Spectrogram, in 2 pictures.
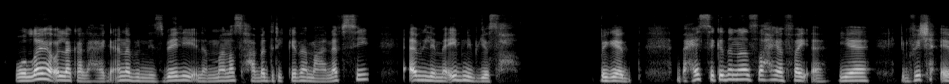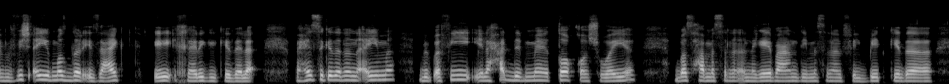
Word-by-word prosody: والله 180 Hz, +9 st, +6 dB
هاقول 195 Hz, -, +6 dB
لك 185 Hz, -5 st, +2 dB
على 145 Hz, -1 st, -3 dB
حاجة، 140 Hz, 0 st, -8 dB
أنا 195 Hz, +1 st, +2 dB
بالنسبة 160 Hz, 0 st, -2 dB
لي 195 Hz, 0 st, 0 dB
لمّا 150 Hz, +2 st, -5 dB
أنا 175 Hz, -, -1 dB
أصحى 185 Hz, -3 st, -5 dB
بدري 170 Hz, 0 st, -4 dB
كده 170 Hz, +2 st, -2 dB
مع 145 Hz, -4 st, -5 dB
نَفْسي 225 Hz, +9 st, -3 dB, 0.4 s
قبل 195 Hz, -, +4 dB
ما 160 Hz, -, -1 dB
ابني 200 Hz, -2 st, +2 dB
بيصحى 150 Hz, -1 st, -6 dB, 0.8 s
بجد، 170 Hz, -4 st, +3 dB, 0.4 s
باحس 220 Hz, +1 st, -1 dB
كده 215 Hz, +2 st, +2 dB
إن 225 Hz, -, 0 dB
أنا 230 Hz, -, +5 dB
صاحية 215 Hz, -2 st, 0 dB
فايقة 180 Hz, -7 st, -1 dB
ياه! 175 Hz, +1 st, +3 dB, 0.3 s
ما -, -, -9 dB
فيش 210 Hz, +4 st, +1 dB
ما 165 Hz, -, 0 dB
فيش 210 Hz, +7 st, -3 dB
أي 210 Hz, 0 st, +4 dB
مصدر 195 Hz, -2 st, +2 dB
إزعاج 165 Hz, +4 st, +2 dB, 0.4 s
إيه 175 Hz, +2 st, +3 dB
خارجي 165 Hz, -1 st, 0 dB
كده 155 Hz, 0 st, +1 dB
لأ، 355 Hz, -, +2 dB, 0.3 s
باحس 205 Hz, +5 st, 0 dB
كده 205 Hz, -1 st, +3 dB
إن 200 Hz, -, 0 dB
أنا 195 Hz, -1 st, +1 dB
قايمة 210 Hz, +2 st, +1 dB, 0.2 s
بيبقى 170 Hz, -1 st, 0 dB
في 215 Hz, +5 st, -1 dB
إلى 175 Hz, +1 st, -1 dB
حد 195 Hz, +2 st, 0 dB
ما 185 Hz, 0 st, 0 dB
طاقة 200 Hz, -5 st, +3 dB
شوية 165 Hz, +5 st, -1 dB, 0.4 s
باصحى 180 Hz, +1 st, +1 dB
مثلًا 170 Hz, -1 st, -4 dB
أنا 160 Hz, -1 st, -3 dB
جايبة 170 Hz, 0 st, +3 dB
عندي 165 Hz, 0 st, -2 dB
مثلًا 165 Hz, 0 st, -6 dB
في 160 Hz, -, -19 dB
البيت 150 Hz, +3 st, -3 dB
كده 155 Hz, -1 st, +1 dB
175 Hz, 185 wpm, -23 LUFS, 160-200 Hz, 0.8 s, والله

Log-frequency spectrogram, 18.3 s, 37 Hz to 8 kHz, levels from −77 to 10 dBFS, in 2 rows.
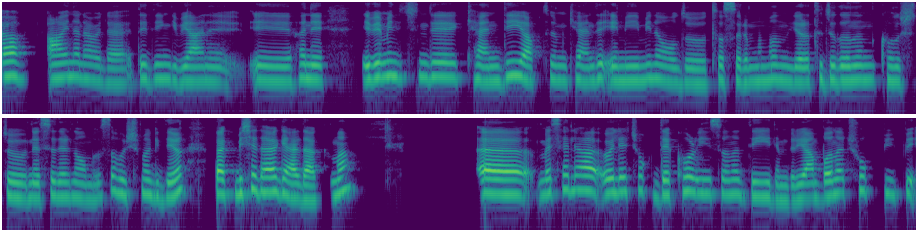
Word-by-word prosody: Ah, 225 Hz, 0 st, +4 dB, 0.2 s
aynen 215 Hz, +2 st, 0 dB
öyle. 170 Hz, -4 st, -6 dB
Dediğin 200 Hz, 0 st, -4 dB
gibi, 180 Hz, -1 st, -7 dB
yani, 175 Hz, -2 st, -4 dB
iii, 180 Hz, -1 st, -3 dB
hani 195 Hz, 0 st, -1 dB, 0.4 s
evimin 215 Hz, +4 st, +2 dB
içinde 215 Hz, 0 st, -3 dB
kendi 180 Hz, +1 st, -3 dB
yaptığım, 190 Hz, -3 st, -1 dB
kendi 185 Hz, +1 st, -4 dB
emeğimin 185 Hz, +1 st, -3 dB
olduğu, 165 Hz, -4 st, -5 dB
tasarımımın, 180 Hz, +1 st, -4 dB
yaratıcılığının 185 Hz, +2 st, -2 dB
konuştuğu 180 Hz, -1 st, -4 dB
nesnelerin 180 Hz, +2 st, -2 dB
olması 175 Hz, +5 st, -5 dB
hoşuma 210 Hz, -1 st, -3 dB
gidiyor. 180 Hz, +4 st, +1 dB, 0.3 s
Bak, 210 Hz, 0 st, +6 dB
bir 210 Hz, -, +2 dB
şey 240 Hz, +3 st, +1 dB
daha 230 Hz, 0 st, +8 dB
geldi 175 Hz, -7 st, +4 dB
aklıma. 215 Hz, -, -1 dB, 1.2 s
Iıı, 205 Hz, -2 st, +9 dB
mesela 240 Hz, +4 st, +2 dB
öyle 225 Hz, +2 st, +1 dB
çok 245 Hz, -1 st, -8 dB
dekor 200 Hz, +5 st, 0 dB
insanı 210 Hz, -1 st, -4 dB
değilimdir, 175 Hz, -5 st, -4 dB
yani 175 Hz, +1 st, +1 dB
bana 205 Hz, +3 st, +2 dB
çok 240 Hz, +1 st, -8 dB
büyük 210 Hz, 0 st, -10 dB
bir 200 Hz, -, -3 dB
195 Hz, 130 wpm, -22 LUFS, 180-215 Hz, 1.2 s, Iıı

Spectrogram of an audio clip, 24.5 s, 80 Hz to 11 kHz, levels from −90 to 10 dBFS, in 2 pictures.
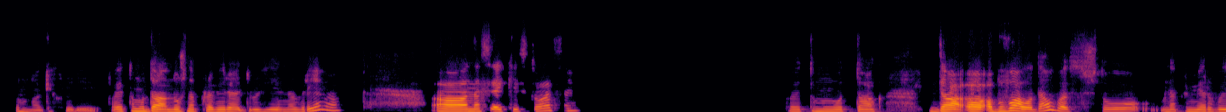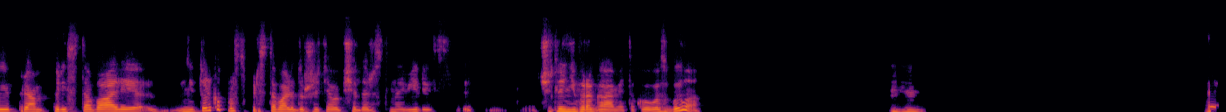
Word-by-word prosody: у 185 Hz, -, -9 dB
многих 160 Hz, +1 st, -12 dB
людей. 165 Hz, -, -10 dB
Поэтому, 210 Hz, +2 st, -1 dB
да, 190 Hz, -3 st, +6 dB
нужно 195 Hz, +2 st, -2 dB
проверять 185 Hz, -3 st, -2 dB
друзей 175 Hz, +1 st, -5 dB
на 170 Hz, +1 st, -8 dB
время, 275 Hz, -, -3 dB, 0.9 s
а, 205 Hz, -1 st, +8 dB
на 205 Hz, 0 st, +1 dB
всякие 195 Hz, -1 st, 0 dB
ситуации. 250 Hz, +5 st, -5 dB, 2.1 s
Поэтому 200 Hz, 0 st, -6 dB
вот 195 Hz, 0 st, -5 dB
так. 180 Hz, -2 st, -4 dB, 0.4 s
Да, 190 Hz, 0 st, +7 dB
а 205 Hz, -1 st, +8 dB
а 210 Hz, -, +5 dB
бывало, 205 Hz, 0 st, +6 dB
да, 230 Hz, +9 st, +1 dB
у 325 Hz, -, 0 dB
вас, 195 Hz, -3 st, -2 dB
что, 185 Hz, -2 st, -6 dB
например, 185 Hz, +1 st, -5 dB
вы 185 Hz, +1 st, +2 dB
прям 185 Hz, -2 st, -3 dB
переставали, 195 Hz, 0 st, 0 dB
эм, 165 Hz, -, -11 dB
не 190 Hz, -1 st, -6 dB
только 255 Hz, -, -1 dB
просто 235 Hz, -, -8 dB
переставали 190 Hz, -1 st, -2 dB
дружить, 180 Hz, 0 st, -7 dB
а 170 Hz, -, -3 dB
вообще 175 Hz, -, -5 dB
даже 170 Hz, -2 st, -6 dB
становились, 175 Hz, 0 st, -9 dB
э, -, -, -9 dB, 0.7 s
чуть -, -, -6 dB
ли 205 Hz, -, +4 dB
не 185 Hz, -1 st, 0 dB
врагами, 170 Hz, -4 st, -1 dB
такое 170 Hz, +2 st, -6 dB
у 170 Hz, -, -2 dB
вас 180 Hz, -1 st, -3 dB
было? 335 Hz, -, +1 dB, 1.9 s
Мгм. 180 Hz, -1 st, -9 dB, 2.8 s
Да. -, -, -4 dB
190 Hz, 120 wpm, -23 LUFS, 180-200 Hz, 2.8 s, а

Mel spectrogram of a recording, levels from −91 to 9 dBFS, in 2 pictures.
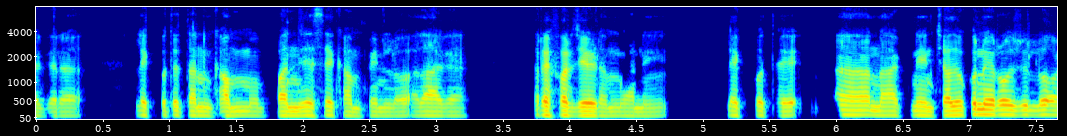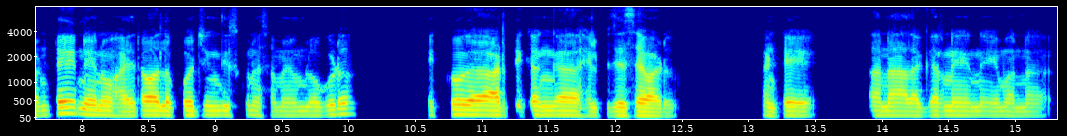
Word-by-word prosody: దగ్గర, 105 Hz, +1 st, -7 dB, 0.6 s
లేకపోతే -, -, -3 dB
తను 110 Hz, -1 st, 0 dB
కం 110 Hz, 0 st, +2 dB, 0.3 s
పనిచేసే 110 Hz, +1 st, +2 dB
కంపెనీలో, 105 Hz, +1 st, -5 dB
అలాగా 105 Hz, -1 st, -2 dB, 0.6 s
రిఫర్ 120 Hz, -3 st, +4 dB
చేయడం 105 Hz, -1 st, +5 dB
గానీ. 100 Hz, 0 st, -5 dB, 0.6 s
లేకపోతే 110 Hz, 0 st, -4 dB, 0.4 s
ఆహ్, 125 Hz, 0 st, +3 dB
నాకు 115 Hz, -2 st, -2 dB
నేను 110 Hz, -2 st, +2 dB
చదువుకునే 120 Hz, +4 st, +6 dB
రోజుల్లో 125 Hz, 0 st, +3 dB
అంటే, 120 Hz, +7 st, +3 dB, 0.2 s
నేను 125 Hz, -2 st, +3 dB
హైదరాబాద్‌లో 115 Hz, +2 st, +4 dB
కోచింగ్ 120 Hz, 0 st, -1 dB
తీసుకునే 120 Hz, 0 st, -8 dB
సమయంలో 115 Hz, 0 st, -5 dB
గూడా, 145 Hz, +2 st, 0 dB, 0.6 s
ఎక్కువగా 130 Hz, -1 st, +4 dB
ఆర్థికంగా 120 Hz, 0 st, 0 dB, 0.2 s
హెల్ప్ 105 Hz, -1 st, -8 dB
జేసేవాడు. 105 Hz, -2 st, +2 dB, 0.7 s
అంటే, 110 Hz, +2 st, -1 dB, 0.6 s
ఆహ్, 115 Hz, -, -2 dB
నా 115 Hz, -, 0 dB
దగ్గర 115 Hz, +2 st, -4 dB
నేను 115 Hz, 0 st, -4 dB
ఏమన్నా, 110 Hz, -1 st, -7 dB
115 Hz, 130 wpm, -25 LUFS, 105-120 Hz, 0.7 s, చదువుకునే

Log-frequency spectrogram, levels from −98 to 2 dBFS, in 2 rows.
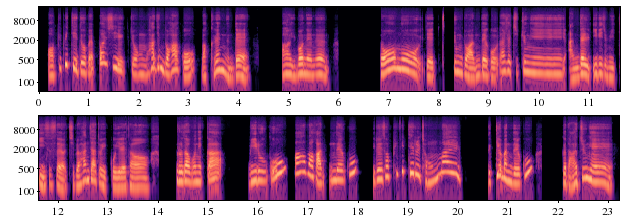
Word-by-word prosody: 어 165 Hz, -1 st, -2 dB
PPT도 270 Hz, -, 0 dB
몇 -, -, -3 dB
번씩 355 Hz, -8 st, 0 dB
좀 175 Hz, -2 st, -5 dB
확인도 225 Hz, -1 st, 0 dB
하고 145 Hz, +1 st, -1 dB
막 150 Hz, -, -6 dB
그랬는데 165 Hz, -, 0 dB, 0.6 s
아 180 Hz, +2 st, -2 dB
이번에는 175 Hz, 0 st, +1 dB, 1.0 s
너무 240 Hz, -1 st, +4 dB
이제 145 Hz, -2 st, 0 dB, 0.2 s
집중도 195 Hz, -7 st, -2 dB
안 140 Hz, +4 st, +1 dB
되고 150 Hz, -5 st, 0 dB
사실 215 Hz, 0 st, -3 dB
집중이 185 Hz, -2 st, -4 dB
안 135 Hz, +3 st, -2 dB
될 180 Hz, -4 st, +6 dB
일이 185 Hz, +1 st, -2 dB
좀 160 Hz, -4 st, -7 dB
있긴 140 Hz, +1 st, -4 dB
있었어요. 145 Hz, -5 st, -2 dB
집에 150 Hz, -, -4 dB
환자도 210 Hz, -2 st, 0 dB
있고 135 Hz, -1 st, -3 dB
이래서. 135 Hz, -1 st, 0 dB, 0.5 s
그러다 205 Hz, -1 st, +5 dB
보니까 195 Hz, 0 st, +1 dB, 0.5 s
미루고 215 Hz, -, +1 dB, 0.2 s
아 390 Hz, +3 st, +3 dB
막 300 Hz, -6 st, +3 dB
안되고 225 Hz, -, +2 dB, 0.3 s
이래서 235 Hz, +7 st, +1 dB
PPT를 370 Hz, -4 st, +1 dB
정말 310 Hz, -, +1 dB, 0.6 s
늦게 190 Hz, +12 st, 0 dB
만들고 240 Hz, -, +1 dB, 0.6 s
그러니까 175 Hz, -7 st, 0 dB
나중에 195 Hz, -, +1 dB
190 Hz, 245 characters per minute, -22 LUFS, 165-245 Hz, 1.0 s, 될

